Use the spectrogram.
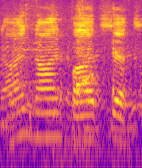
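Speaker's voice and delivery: drawn-out digits for the crowd; slow number call. Real, not acted. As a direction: call out each number slowly and evenly. Repeating raffle number to the crowd.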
